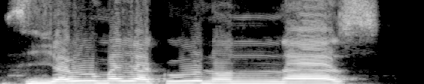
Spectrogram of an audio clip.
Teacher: यहाँ पे गुन्ना हो रहा है। नून शद वाली हो तो उस पर गुन्ना होता है। गुन्ने का क्या मतलब है? नाक से आवाज जरा लंबी करके अदा करना।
